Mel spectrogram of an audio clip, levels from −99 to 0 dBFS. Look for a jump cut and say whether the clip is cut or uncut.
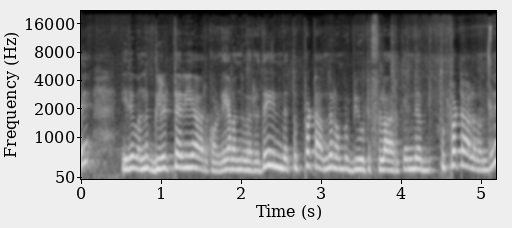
cut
